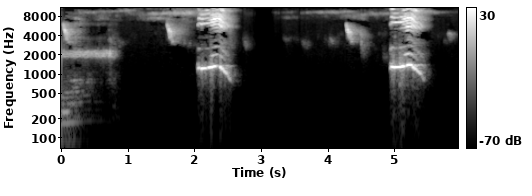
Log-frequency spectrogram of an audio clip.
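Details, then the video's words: Asian koel welcoming summer with two loud whistled notes about three seconds apart, each rising then falling away; a steady higher whistle and a low buzzy sound open the recording, with short high chirps between the calls. "Tiếng chim tu hú gọi mùa hè đến"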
